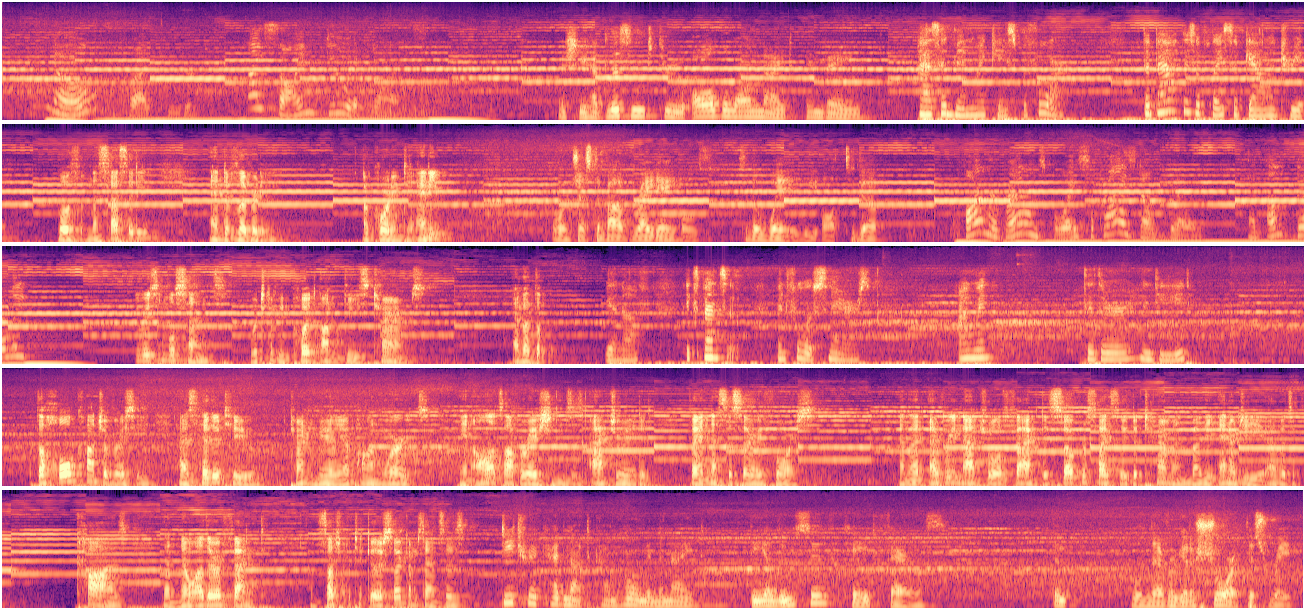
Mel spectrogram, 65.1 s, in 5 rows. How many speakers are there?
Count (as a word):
five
